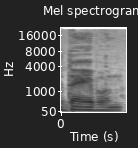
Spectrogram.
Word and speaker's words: Брайбун: В окрестностях города расположены, как мы упоминали выше, главнейшие монастыри Тибета – Сера, Брайбун и Галдан, известные под общим именем Сербрегосум. Самым большим из них является монастырь Брайбун, произносится Дейбун, расположенный в верстах 10 на северо-запад от Лхасы.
